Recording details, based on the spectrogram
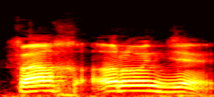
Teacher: Dia kena pepeskan pada huruf jim.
